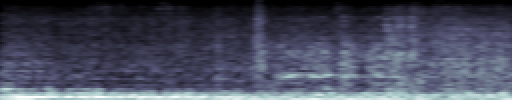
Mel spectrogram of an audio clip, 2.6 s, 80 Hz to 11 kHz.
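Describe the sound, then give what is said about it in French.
A Porsche 991 GTS sports car engine rumbles loudly, a deep steady drone with a slight rising rev, continuous for the whole moment with no one talking over it. “C'est une 991 GTS.”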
